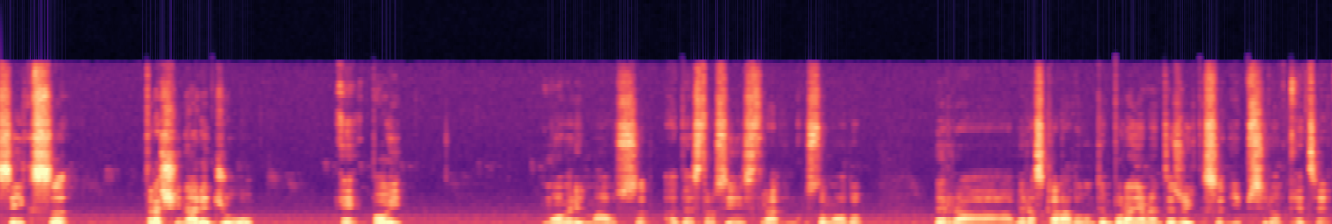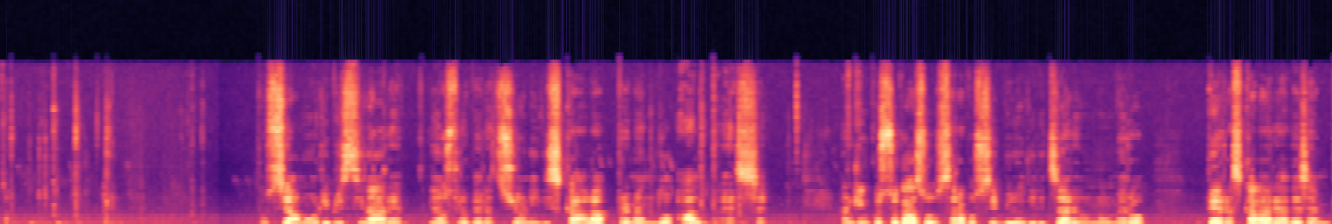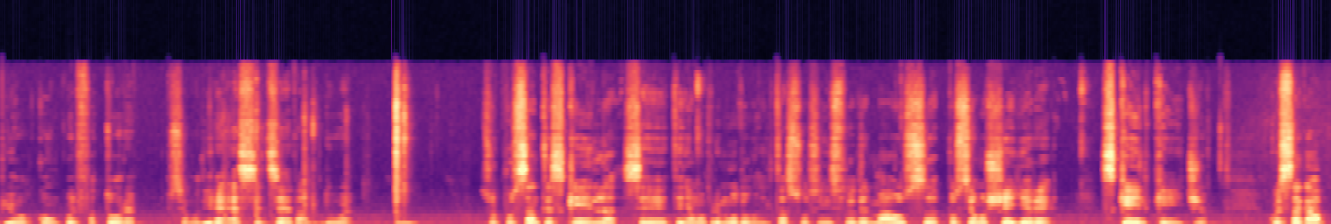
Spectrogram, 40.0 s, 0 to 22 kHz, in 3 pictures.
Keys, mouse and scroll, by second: 13.9 ctrl+z, 16.1 click, 16.1 x, 20.3 alt+s, 29.2 z, 29.7 KP_2, 30.6 Return, 33.7-37.5 drag.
